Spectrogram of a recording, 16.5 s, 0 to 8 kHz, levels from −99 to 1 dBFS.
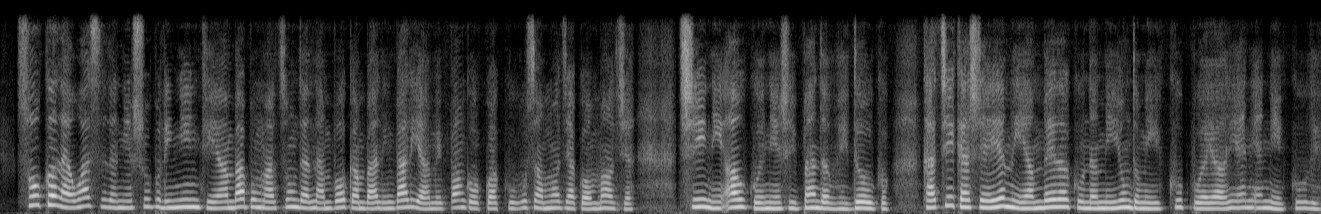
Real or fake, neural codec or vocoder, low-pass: fake; codec, 16 kHz in and 24 kHz out, 0.4 kbps, LongCat-Audio-Codec, two codebook decoder; 7.2 kHz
